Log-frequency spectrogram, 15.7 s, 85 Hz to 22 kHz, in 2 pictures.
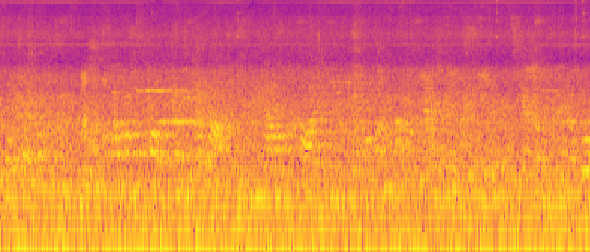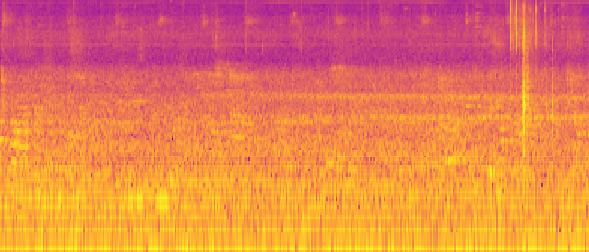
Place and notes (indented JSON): {
  "title": "Chiang Kai-Shek Memorial Hall Station, Taipei - soundwalk",
  "date": "2013-09-27 19:49:00",
  "description": "Walking into the MRT, Through the underpass, Waiting for the train platform to the MRT, Sony PCM D50 + Soundman OKM II",
  "latitude": "25.03",
  "longitude": "121.52",
  "altitude": "11",
  "timezone": "Asia/Taipei"
}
